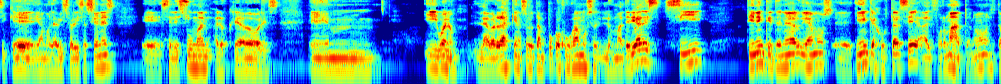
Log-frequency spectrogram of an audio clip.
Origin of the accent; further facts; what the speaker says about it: Moreno, Buenos Aires Province, Argentina; como nosotros somos del oeste, de Moreno, de Merlo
